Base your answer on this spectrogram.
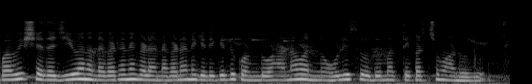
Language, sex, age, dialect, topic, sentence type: Kannada, female, 51-55, Coastal/Dakshin, banking, statement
